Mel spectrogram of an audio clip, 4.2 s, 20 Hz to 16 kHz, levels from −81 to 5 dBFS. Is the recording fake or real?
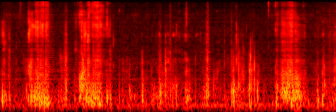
fake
